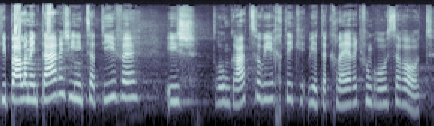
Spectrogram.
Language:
Swiss German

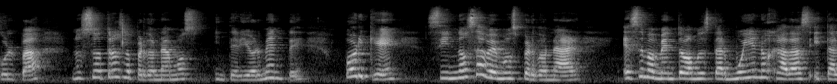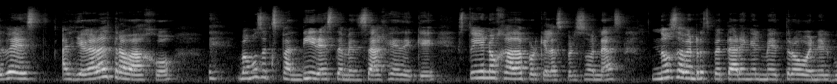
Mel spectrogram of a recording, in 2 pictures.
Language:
Spanish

